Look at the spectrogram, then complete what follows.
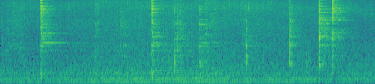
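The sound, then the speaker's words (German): An egg with chives is briefly fried and stirred in a pan: a soft sizzle runs underneath while several sharp scraping clicks of the utensil against the pan come at irregular intervals. “wenn er es ein bisschen würziger will, ein Schnittlauch dazu. Dann ein Ei und dann rösten wir es noch einmal ganz kurz mit.”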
